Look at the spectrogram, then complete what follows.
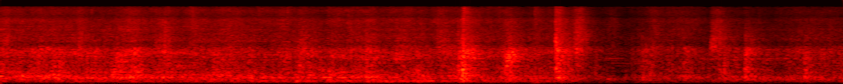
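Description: Plastic baby push walker rolling fast across a hardwood floor, its wheels making a steady rumble. About three and a half seconds in come a few sharp knocks and clatters, and then the rolling quietens.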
